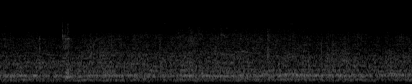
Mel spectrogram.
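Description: A metal tool scrapes and knocks against wooden hive frames.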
